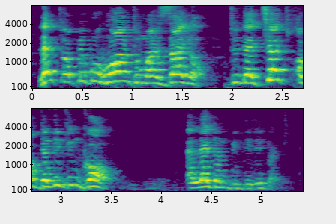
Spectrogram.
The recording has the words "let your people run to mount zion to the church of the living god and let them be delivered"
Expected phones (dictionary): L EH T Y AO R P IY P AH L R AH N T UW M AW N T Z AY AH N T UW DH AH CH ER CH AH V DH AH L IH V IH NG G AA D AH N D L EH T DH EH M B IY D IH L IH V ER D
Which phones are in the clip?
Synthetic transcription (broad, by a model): L EH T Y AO P IY P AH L W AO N T UW M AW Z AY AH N T UW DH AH CH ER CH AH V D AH L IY V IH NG G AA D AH N L EH T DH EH M B IY D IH L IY V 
